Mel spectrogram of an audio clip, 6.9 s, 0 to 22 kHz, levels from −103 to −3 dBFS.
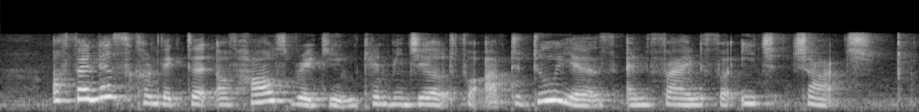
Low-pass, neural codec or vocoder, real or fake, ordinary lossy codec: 7.2 kHz; codec, 16 kHz, 8 kbps, FreqCodec, larger model; fake; none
